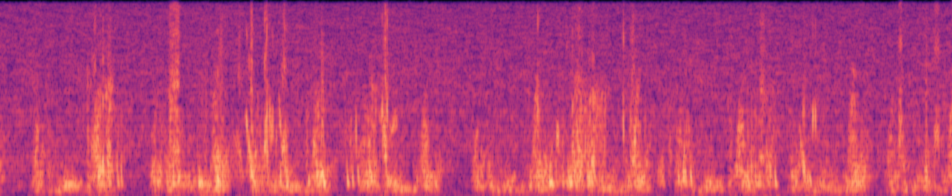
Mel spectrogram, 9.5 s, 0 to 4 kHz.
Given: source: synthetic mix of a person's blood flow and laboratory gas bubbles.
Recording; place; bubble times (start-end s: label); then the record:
Doppler ultrasound of blood flow; precordium
0.88-1.27 s: bubbles
1.55-1.87 s: bubbles
1.97-2.96 s: bubbles
3.11-3.30 s: bubbles
3.45-4.04 s: bubbles
5.36-5.42 s: bubbles
5.46-6.10 s: bubbles
6.21-6.40 s: bubbles
6.45-6.49 s: bubbles
6.57-6.97 s: bubbles
7.46-7.82 s: bubbles
7.98-8.20 s: bubbles
8.94-9.12 s: bubbles
9.23-9.41 s: bubbles
9.50-9.53 s: bubbles
From the record:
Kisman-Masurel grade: 333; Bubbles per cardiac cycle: rolling drumbeat, 9 or more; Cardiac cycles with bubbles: 50 to 99%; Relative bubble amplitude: loud (0.450 to 0.775); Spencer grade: 3 (all of the cardiac periods contain showers or single bubble signals, but not dominating or overriding the cardiac motion signals); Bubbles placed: anywhere in the cardiac cycle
